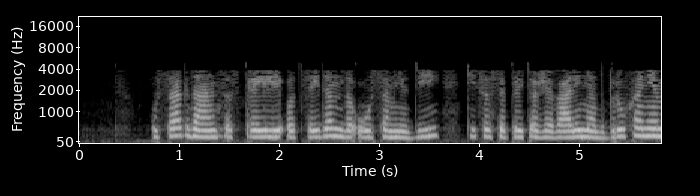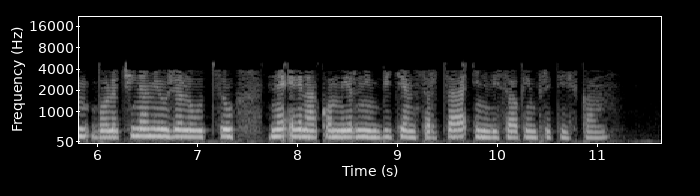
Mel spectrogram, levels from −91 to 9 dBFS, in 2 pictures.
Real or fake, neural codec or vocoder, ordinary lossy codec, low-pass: fake; vocoder, 44.1 kHz, 128 mel bands, Pupu-Vocoder; AAC, 16 kbps; 19.8 kHz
